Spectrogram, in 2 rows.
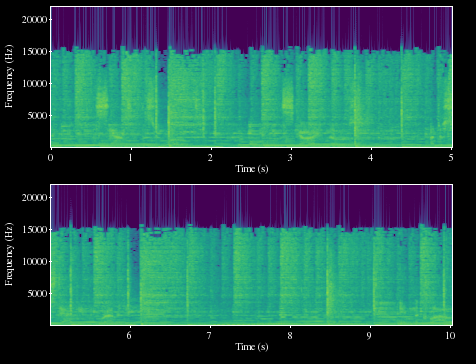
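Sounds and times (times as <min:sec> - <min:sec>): metal band playing: 0:00.0 - 0:10.0.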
